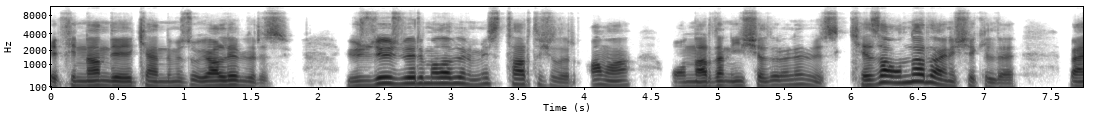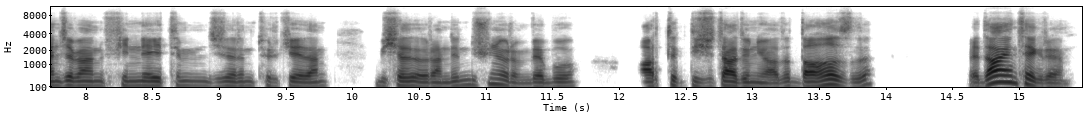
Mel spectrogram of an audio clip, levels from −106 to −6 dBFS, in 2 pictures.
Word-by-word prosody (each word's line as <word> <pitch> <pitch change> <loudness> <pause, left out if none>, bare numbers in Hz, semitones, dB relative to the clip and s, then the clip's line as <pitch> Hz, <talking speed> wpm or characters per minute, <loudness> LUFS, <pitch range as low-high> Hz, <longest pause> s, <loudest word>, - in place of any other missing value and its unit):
E, - - 0
Finlandiya'ya 135 -1 +2
kendimize 125 +2 -4
uyarlayabiliriz. 135 -6 +1 0.4
%100 180 +9 +2
verim 195 0 +2
alabilir 195 -1 +3
miyiz? 180 +4 -6
Tartışılır 145 -9 -3
ama 145 -2 -1 0.3
onlardan 120 +3 +1
iyi 135 - -5
şeyler 130 +2 -2
öğrenebiliriz. 155 +1 -6
Keza 220 +10 +4
onlar 235 +4 +4
da 215 - +4
aynı 140 -7 +1
şekilde. 105 -3 -6 0.4
Bence 130 +2 +1
ben 130 0 -1
Finli 130 +1 -7
eğitimcilerin 130 -1 -6
Türkiye'den 115 +1 -3 0.4
bir 120 - -9
şeyler 130 +3 +1
öğrendiğini 115 +5 -4
düşünüyorum 150 - -6
ve 115 -1 -3
bu 120 0 -7 0.5
artık 120 -2 -1
dijital 120 +1 +3
dünyada 115 +1 -4
daha 125 +6 +6
hızlı 125 +1 -4 0.7
ve - - -4
daha 235 +2 +10
entegre. 105 - +1
130 Hz, 145 wpm, -25 LUFS, 120-150 Hz, 0.7 s, daha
